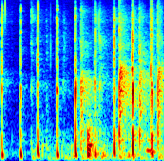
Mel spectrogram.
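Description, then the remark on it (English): A short burst of live applause: a handful of hands clapping in quick, uneven claps that blur together midway, moderately loud and sharp, lasting under two seconds. “Live applause.”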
